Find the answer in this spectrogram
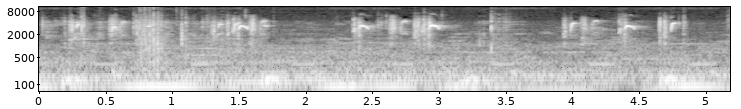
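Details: Aviary munias of Peking and Javan types calling without pause, with bursts of brief sharp chirps and small rising tweets from several birds over a constant low background drone.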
